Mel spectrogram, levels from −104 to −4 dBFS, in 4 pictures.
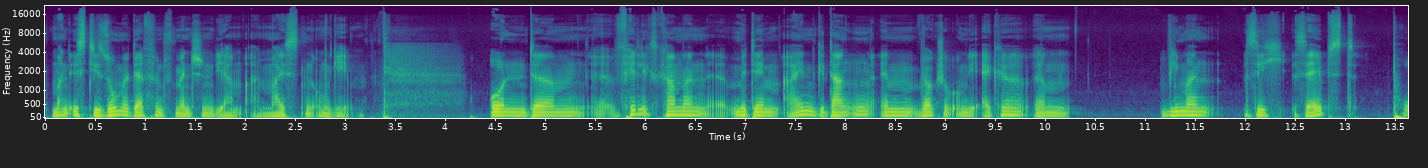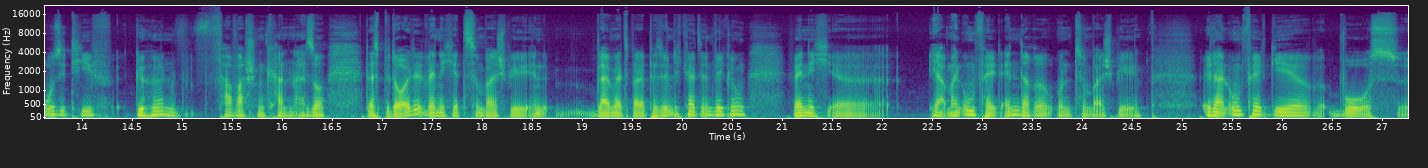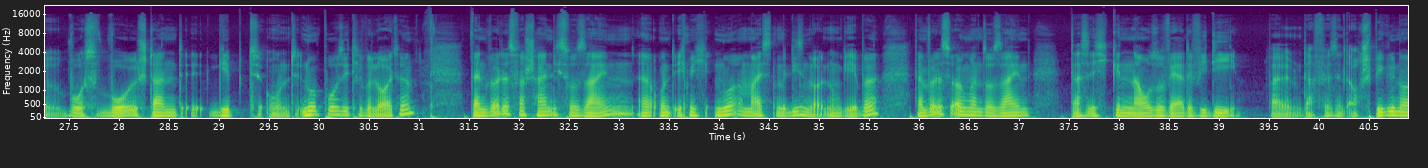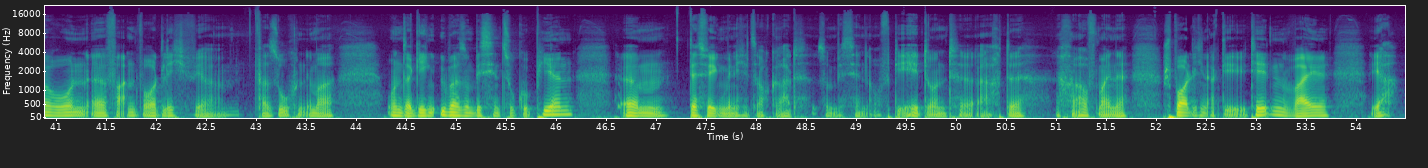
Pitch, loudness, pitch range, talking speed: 105 Hz, -21 LUFS, 95-120 Hz, 155 wpm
